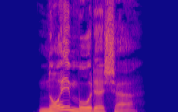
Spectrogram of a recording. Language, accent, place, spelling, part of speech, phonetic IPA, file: German, Germany, Berlin, neumodischer, adjective, [ˈnɔɪ̯ˌmoːdɪʃɐ], De-neumodischer.ogg
- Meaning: 1. comparative degree of neumodisch 2. inflection of neumodisch: strong/mixed nominative masculine singular 3. inflection of neumodisch: strong genitive/dative feminine singular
